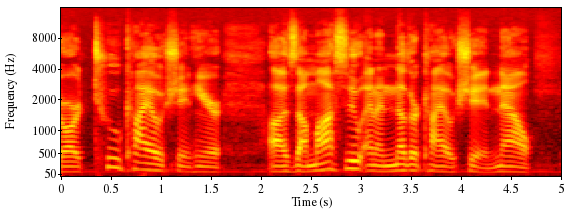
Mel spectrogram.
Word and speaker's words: Zamasu: Lord beerus this is zamasu guy anyways I noticed that the way that Goku pronounces it is zamasu which means that when it gets dubbed his name may change to zamas just letting you guys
